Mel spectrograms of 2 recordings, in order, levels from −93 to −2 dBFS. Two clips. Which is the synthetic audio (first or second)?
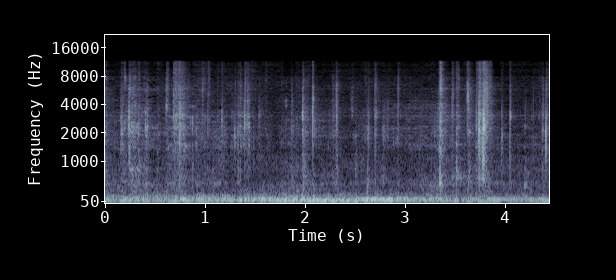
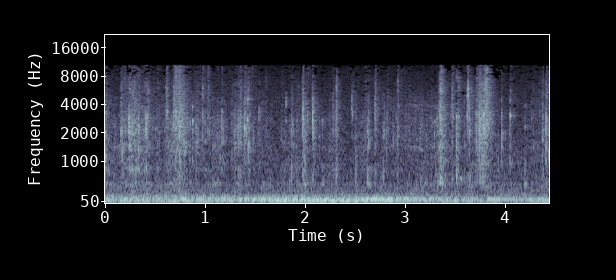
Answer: first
